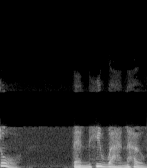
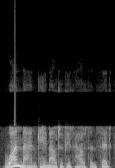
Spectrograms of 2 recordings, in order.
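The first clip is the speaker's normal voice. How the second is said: plain reading voice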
